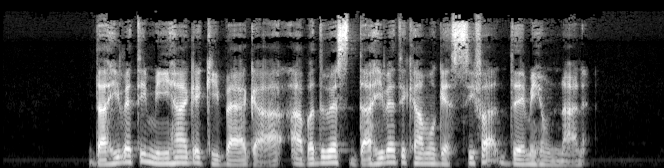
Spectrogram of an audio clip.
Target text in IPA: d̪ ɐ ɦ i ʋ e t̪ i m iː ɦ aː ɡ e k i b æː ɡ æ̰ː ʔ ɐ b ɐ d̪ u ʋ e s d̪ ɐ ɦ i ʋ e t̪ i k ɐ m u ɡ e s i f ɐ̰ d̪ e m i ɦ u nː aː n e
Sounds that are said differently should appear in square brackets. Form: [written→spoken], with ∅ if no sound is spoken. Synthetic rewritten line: d̪ ɐ ɦ i ʋ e t̪ i m iː ɦ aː ɡ e k i b æː ɡ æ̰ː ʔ ɐ b ɐ d̪ u ʋ e s d̪ ɐ ɦ i ʋ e t̪ i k ɐ m u ɡ e s i f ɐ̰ d̪ e m i ɦ u nː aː n e

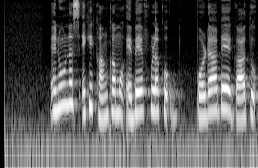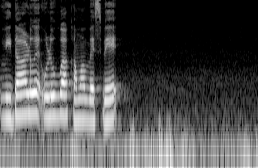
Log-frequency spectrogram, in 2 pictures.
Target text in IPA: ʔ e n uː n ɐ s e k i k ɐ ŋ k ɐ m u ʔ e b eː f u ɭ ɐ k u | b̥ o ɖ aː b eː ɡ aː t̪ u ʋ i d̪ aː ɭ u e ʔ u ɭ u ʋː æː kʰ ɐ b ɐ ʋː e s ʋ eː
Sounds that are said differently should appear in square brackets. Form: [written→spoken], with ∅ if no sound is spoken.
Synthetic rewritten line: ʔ e n uː n ɐ s e k i k ɐ ŋ k ɐ m u ʔ e b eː f u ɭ ɐ k u | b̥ o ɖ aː b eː ɡ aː t̪ u ʋ i d̪ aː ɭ u e ʔ u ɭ u ʋː [æː→aː] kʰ ɐ [b→m] ɐ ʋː e s ʋ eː

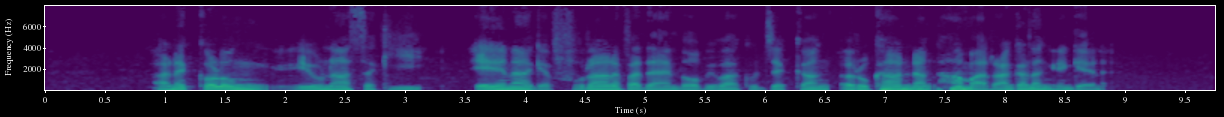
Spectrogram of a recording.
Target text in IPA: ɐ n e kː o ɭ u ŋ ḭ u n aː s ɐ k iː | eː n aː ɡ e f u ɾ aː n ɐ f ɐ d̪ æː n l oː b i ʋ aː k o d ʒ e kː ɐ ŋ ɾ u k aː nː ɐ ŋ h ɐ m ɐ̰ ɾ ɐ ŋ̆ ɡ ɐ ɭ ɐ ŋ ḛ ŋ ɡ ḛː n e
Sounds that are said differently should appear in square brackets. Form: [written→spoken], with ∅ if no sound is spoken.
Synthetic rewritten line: ɐ n e kː o ɭ u ŋ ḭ u n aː s ɐ k iː | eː n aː ɡ e f u ɾ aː n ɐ f ɐ d̪ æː n l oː b i ʋ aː k [o→u] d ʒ e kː ɐ ŋ ɾ u k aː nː ɐ ŋ h ɐ m ɐ̰ ɾ ɐ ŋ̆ ɡ ɐ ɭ ɐ ŋ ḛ ŋ ɡ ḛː n e

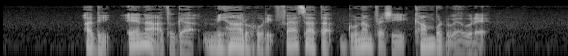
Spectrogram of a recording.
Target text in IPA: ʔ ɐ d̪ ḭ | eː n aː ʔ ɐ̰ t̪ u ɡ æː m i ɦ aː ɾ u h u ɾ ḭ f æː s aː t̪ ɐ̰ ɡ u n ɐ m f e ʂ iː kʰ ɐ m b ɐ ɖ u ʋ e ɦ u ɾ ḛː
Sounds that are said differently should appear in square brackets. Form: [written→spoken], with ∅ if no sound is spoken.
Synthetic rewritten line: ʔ ɐ d̪ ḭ | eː n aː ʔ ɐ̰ t̪ u ɡ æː m i ɦ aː ɾ u h u ɾ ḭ f æː s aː t̪ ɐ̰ ɡ u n ɐ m f e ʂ iː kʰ ɐ m b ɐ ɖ u ʋ e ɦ u ɾ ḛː

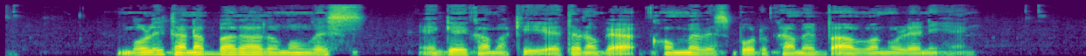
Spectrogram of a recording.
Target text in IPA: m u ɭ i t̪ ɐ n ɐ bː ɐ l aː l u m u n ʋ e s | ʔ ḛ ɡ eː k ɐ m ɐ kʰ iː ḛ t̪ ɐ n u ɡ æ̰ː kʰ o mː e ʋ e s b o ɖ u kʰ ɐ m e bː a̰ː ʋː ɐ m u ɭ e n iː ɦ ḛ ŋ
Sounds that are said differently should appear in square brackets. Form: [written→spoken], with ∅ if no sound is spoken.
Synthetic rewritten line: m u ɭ i t̪ ɐ n ɐ bː ɐ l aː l u m u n ʋ e s | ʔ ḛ ɡ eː k ɐ m ɐ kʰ iː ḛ t̪ ɐ n u ɡ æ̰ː kʰ o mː e ʋ e s b o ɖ u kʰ ɐ m e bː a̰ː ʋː ɐ [m→ŋ] u ɭ e n iː ɦ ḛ ŋ

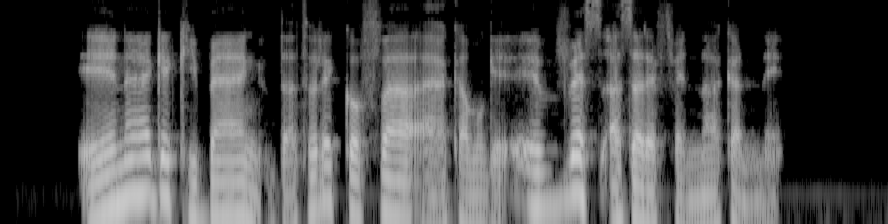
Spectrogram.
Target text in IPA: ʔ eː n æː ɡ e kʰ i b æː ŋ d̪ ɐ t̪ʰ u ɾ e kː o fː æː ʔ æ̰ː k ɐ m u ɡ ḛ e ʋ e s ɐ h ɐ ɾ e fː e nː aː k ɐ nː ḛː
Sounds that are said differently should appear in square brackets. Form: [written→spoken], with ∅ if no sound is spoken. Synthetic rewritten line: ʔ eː n æː ɡ e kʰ i b æː ŋ d̪ ɐ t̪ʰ u ɾ e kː o fː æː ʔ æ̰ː k ɐ m u ɡ ḛ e [ʋ→ʋː] e s ɐ [h→s] ɐ ɾ e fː e nː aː k ɐ nː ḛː

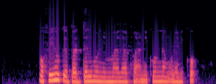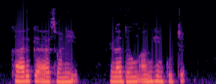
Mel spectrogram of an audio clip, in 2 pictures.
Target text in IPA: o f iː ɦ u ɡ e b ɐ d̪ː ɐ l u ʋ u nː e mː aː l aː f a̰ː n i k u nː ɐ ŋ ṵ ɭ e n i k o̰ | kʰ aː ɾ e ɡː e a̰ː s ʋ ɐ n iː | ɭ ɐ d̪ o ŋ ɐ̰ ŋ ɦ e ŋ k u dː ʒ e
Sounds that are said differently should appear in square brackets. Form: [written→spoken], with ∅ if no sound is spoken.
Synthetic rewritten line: o f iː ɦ u ɡ e b ɐ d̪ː ɐ l u ʋ u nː [e→i] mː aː l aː f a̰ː n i k u nː ɐ ŋ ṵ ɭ e n i k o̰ | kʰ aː ɾ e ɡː e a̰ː s ʋ ɐ n iː | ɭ ɐ d̪ o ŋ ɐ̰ ŋ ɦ e ŋ k u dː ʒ e

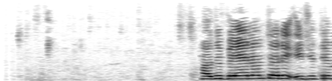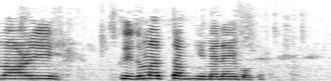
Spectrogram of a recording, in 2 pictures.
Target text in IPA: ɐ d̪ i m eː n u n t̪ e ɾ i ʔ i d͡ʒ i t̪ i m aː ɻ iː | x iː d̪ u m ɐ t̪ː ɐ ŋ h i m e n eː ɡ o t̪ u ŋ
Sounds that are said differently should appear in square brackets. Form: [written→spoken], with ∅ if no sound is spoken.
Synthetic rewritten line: ɐ d̪ i [m→b] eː n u n t̪ e ɾ i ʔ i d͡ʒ i t̪ i m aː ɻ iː | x [iː→i] d̪ u m ɐ t̪ː ɐ ŋ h i m e n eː ɡ o t̪ u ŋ

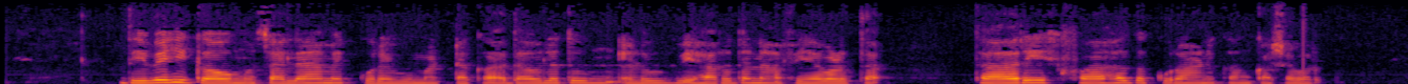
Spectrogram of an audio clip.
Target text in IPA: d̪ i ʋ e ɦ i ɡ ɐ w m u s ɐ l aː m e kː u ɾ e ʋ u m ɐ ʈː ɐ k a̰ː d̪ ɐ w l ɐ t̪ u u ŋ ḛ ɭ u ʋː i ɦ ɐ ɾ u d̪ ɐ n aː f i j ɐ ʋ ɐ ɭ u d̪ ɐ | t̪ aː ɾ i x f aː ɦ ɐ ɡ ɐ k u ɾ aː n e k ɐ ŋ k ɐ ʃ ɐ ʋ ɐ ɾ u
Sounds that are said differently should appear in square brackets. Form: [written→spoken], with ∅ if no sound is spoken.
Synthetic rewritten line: d̪ i ʋ e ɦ i ɡ ɐ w m u s ɐ l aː m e kː u ɾ e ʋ u m ɐ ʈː ɐ k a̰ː d̪ ɐ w l ɐ t̪ u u ŋ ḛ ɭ u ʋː i ɦ ɐ ɾ u d̪ ɐ n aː f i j ɐ ʋ ɐ ɭ u [d̪→t̪] ɐ | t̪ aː ɾ [i→iː] x f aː ɦ ɐ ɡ ɐ k u ɾ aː n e k ɐ ŋ k ɐ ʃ ɐ ʋ ɐ ɾ u

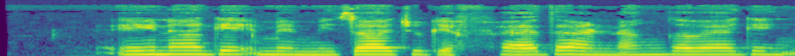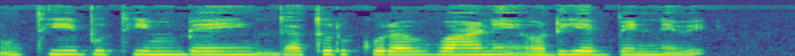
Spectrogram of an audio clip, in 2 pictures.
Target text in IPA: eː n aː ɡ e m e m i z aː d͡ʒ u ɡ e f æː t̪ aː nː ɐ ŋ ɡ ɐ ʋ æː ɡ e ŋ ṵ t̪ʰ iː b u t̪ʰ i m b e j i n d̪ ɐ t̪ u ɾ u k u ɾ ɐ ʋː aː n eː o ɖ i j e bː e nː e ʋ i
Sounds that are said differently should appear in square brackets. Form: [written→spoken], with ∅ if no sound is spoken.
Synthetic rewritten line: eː n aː ɡ e m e m i z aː d͡ʒ u ɡ e f æː [t̪→d̪] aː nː ɐ ŋ ɡ ɐ ʋ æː ɡ e ŋ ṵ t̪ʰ iː b u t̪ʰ i m b e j i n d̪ ɐ t̪ u ɾ u k u ɾ ɐ ʋː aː n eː o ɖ i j e bː e nː e ʋ i

